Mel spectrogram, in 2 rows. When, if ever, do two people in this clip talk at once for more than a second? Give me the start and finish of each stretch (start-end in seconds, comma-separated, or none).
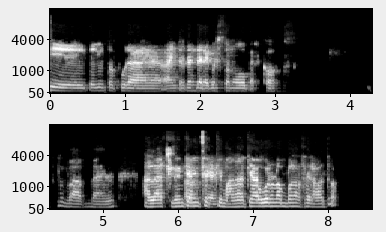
none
